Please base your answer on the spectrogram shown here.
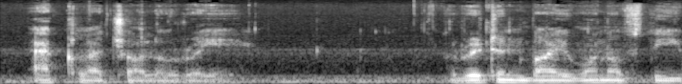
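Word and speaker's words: Ekla Chalo Re: for doing this and the pronunciation of the song is akla cholorae doing a rendition of a song in bengali called akhla chalo ray written by one of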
